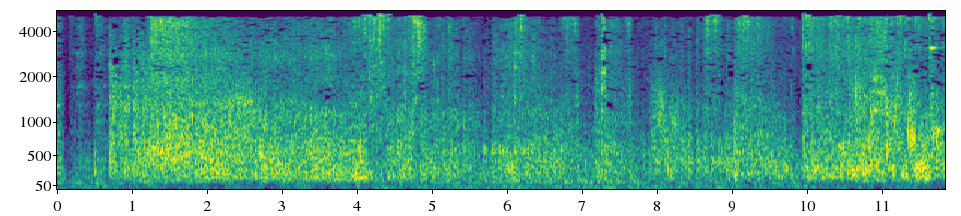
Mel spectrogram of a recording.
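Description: Gunfire from shooting: a dense, continuous clatter of shots that fills the whole clip at a steady loud level, with no clear gaps between bursts.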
